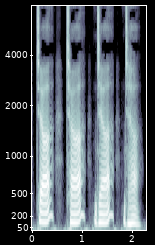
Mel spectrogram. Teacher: घर्षण करते हुए निकलना स्पर्श संघर्षी एफ्रिकेट च छ ज झ पहले स्पर्श और फिर थोड़ा घर्षण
